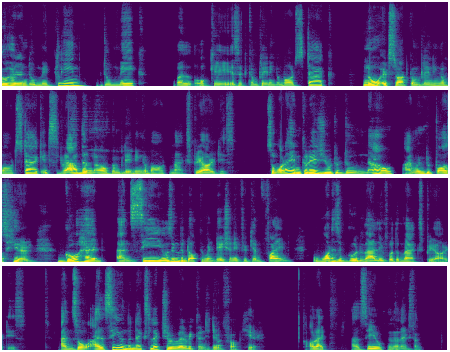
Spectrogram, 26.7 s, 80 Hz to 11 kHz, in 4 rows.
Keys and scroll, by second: 0.0-1.8 typing.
